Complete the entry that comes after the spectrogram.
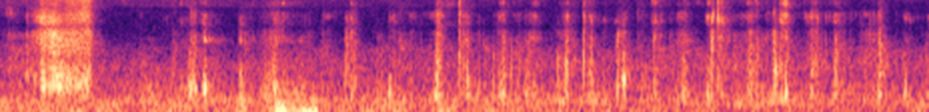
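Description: Close-miked eating of chicken wrapped in seaweed and rice: crunchy chewing with many short clicks, a brief crinkly rustle near the start and a low thump about a second and a half in.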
